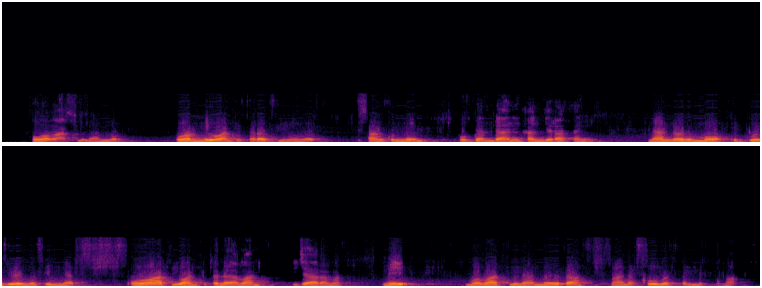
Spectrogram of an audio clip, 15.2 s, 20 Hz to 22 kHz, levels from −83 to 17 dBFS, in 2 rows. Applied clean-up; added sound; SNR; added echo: neural separator model SepFormer DNS4.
